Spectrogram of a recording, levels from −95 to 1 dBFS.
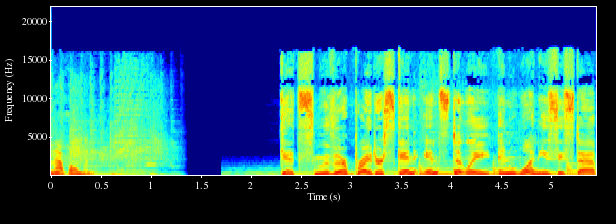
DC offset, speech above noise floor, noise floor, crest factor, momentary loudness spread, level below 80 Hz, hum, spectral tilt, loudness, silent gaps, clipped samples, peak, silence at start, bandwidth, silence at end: under 0.1%; 30 dB; -47 dBFS; 14 dB; 16 LU; -36 dBFS; none; -3.5 dB/octave; -17 LUFS; 1.37-1.70 s; under 0.1%; -4 dBFS; 0 s; 17 kHz; 0 s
